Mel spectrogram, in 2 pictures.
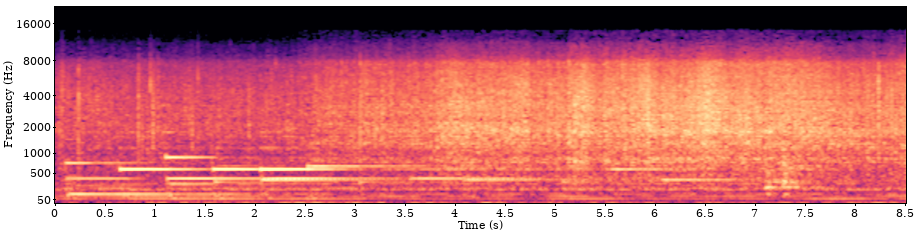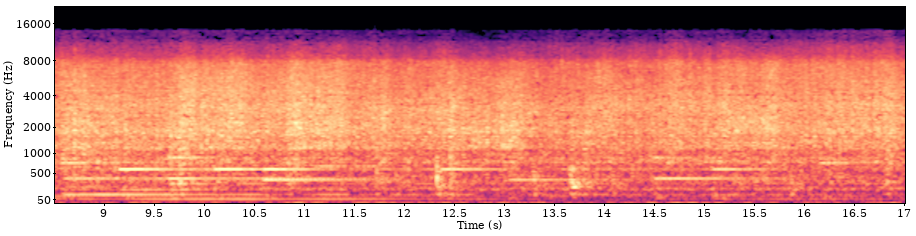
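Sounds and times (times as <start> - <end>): vegetables sizzling in hot oil: 0.0 - 17.0
wooden spatula stirring: 3.8 - 17.0.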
